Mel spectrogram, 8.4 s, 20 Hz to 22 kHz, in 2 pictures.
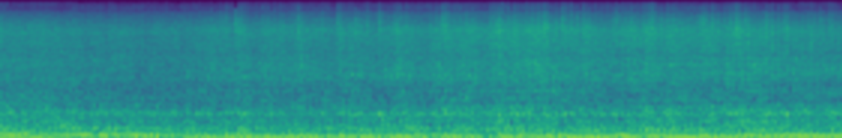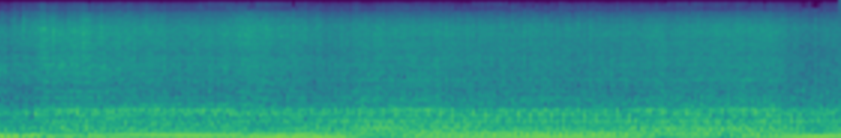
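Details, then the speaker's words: Dodge Ram SRT-10 (Viper V10 truck) newly fitted turbo kit with 3.5-inch downpipe, first start: loud, lumpy V10 with rough revs and raspy puffing over the exhaust note; leaks at old-gasket flange and possibly V-band collector. "there's a couple of exhaust leaks I gotta deal with there was uh right here I kind of knew about the flange was leaking because that old exhaust gasket"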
